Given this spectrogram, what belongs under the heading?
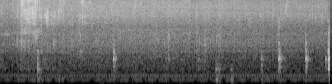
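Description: Onion frying in a pan over high heat gives a faint, steady sizzle with a low hum beneath, broken by scattered soft clicks and taps of stirring.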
